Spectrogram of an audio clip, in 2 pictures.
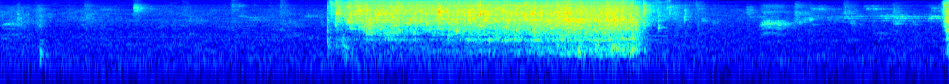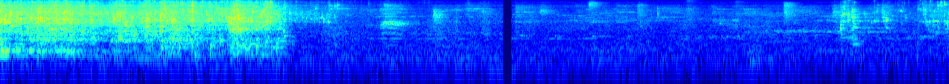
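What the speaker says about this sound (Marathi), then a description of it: "आपण एक मोठा टोप घेऊया आणि याच्यामध्ये पाणी घेऊया." Water gushes from a tap into a large cooking pot in two loud bursts of several seconds each, with quiet pauses and faint drips between.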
